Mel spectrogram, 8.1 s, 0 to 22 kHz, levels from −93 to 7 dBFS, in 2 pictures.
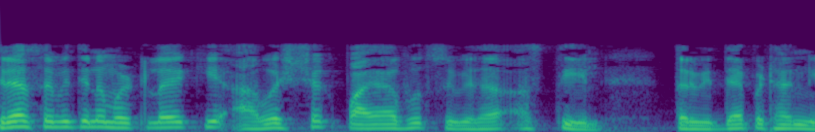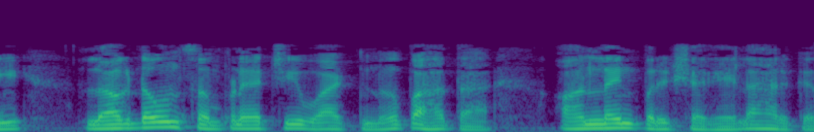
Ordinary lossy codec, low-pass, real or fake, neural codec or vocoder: none; 5.4 kHz; real; none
